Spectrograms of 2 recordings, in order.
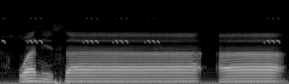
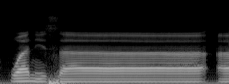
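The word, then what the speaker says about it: ونساء: dibaca dua harokat ya wanisa a ya bukan disukunkan bisa nyawa nisa ini salah ya jadi cara membacanya saat membaca wakafnya di hai panjang k2 harokat wanisa a hai kemudian saling keempat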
